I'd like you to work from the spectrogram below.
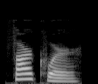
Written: farquhar

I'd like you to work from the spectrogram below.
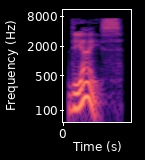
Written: deice

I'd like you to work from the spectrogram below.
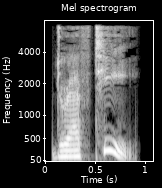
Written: draftee

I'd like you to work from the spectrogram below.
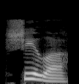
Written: shela

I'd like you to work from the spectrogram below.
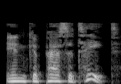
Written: incapacitate

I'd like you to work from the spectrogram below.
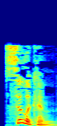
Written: silicon

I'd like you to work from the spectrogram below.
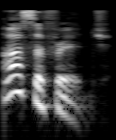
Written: ossifrage

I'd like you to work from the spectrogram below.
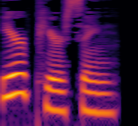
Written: ear-piercing

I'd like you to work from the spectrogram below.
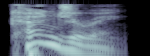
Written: conjuring

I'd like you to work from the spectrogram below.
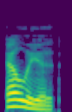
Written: eliot

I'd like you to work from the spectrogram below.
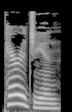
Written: perigean

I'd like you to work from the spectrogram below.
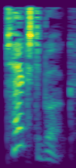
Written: textbook

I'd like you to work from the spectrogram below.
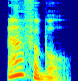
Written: affable

